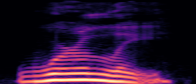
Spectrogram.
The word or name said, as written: werley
